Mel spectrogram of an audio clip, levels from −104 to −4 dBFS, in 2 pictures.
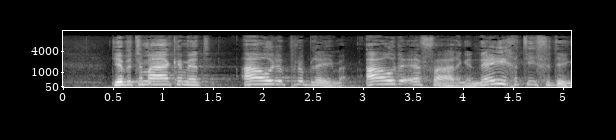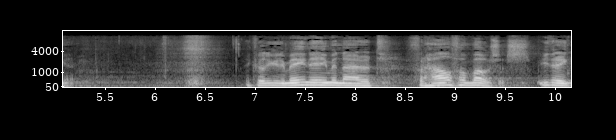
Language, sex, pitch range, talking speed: Dutch, male, 130-195 Hz, 125 wpm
